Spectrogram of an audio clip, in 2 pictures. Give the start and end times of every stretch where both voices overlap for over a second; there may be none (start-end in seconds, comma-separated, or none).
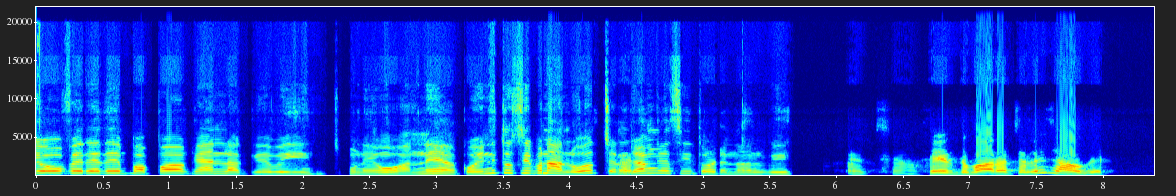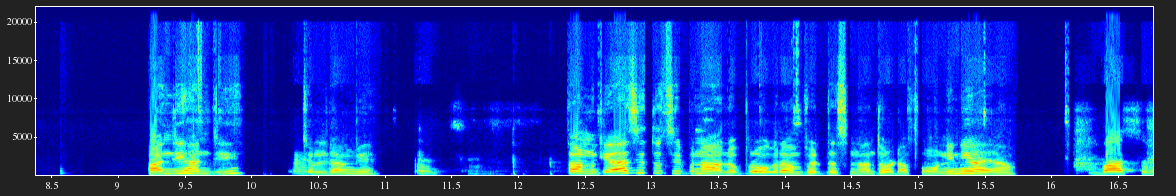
none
